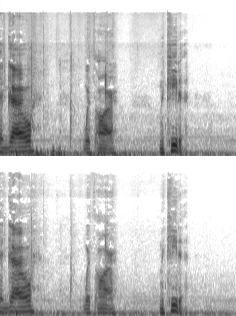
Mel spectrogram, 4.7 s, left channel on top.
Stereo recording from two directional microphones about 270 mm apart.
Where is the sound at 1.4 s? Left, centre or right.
Left.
